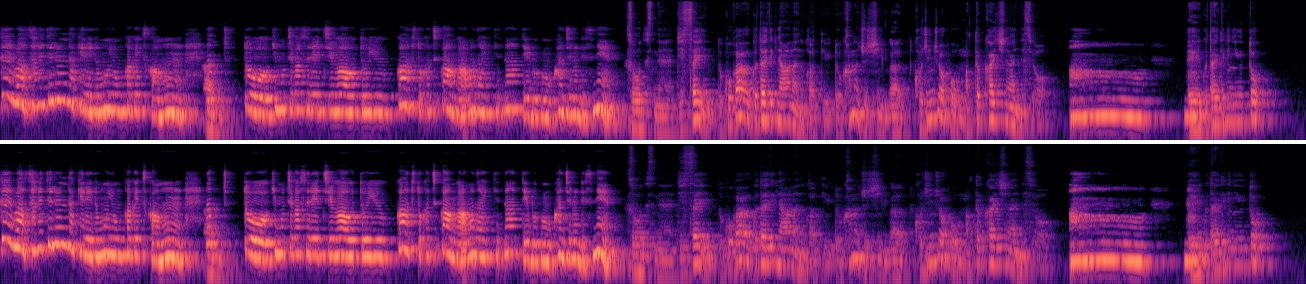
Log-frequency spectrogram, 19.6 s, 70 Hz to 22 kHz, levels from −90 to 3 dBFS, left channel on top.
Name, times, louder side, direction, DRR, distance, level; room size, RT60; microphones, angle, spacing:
voice 1, 0.0-3.2 3.7-9.2 16.0-17.2 17.8-18.0, right 2 dB, 40° right, 6 dB, 0.3 m, -24 dB
voice 2, 3.0-3.4 9.4-15.7 17.8-18.9, left 4 dB, 90° left, 7 dB, 0.3 m, -33 dB
2.4 x 2.1 x 3.0 m, 0.64 s
head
